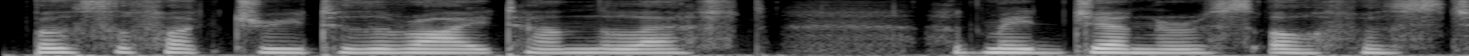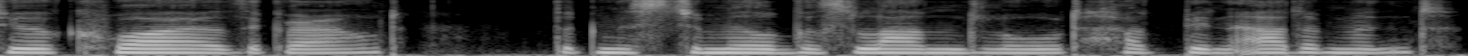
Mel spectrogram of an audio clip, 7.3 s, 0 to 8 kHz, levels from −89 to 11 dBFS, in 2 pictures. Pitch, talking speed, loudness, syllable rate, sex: 200 Hz, 195 wpm, -20 LUFS, 5.5 syllables/s, female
